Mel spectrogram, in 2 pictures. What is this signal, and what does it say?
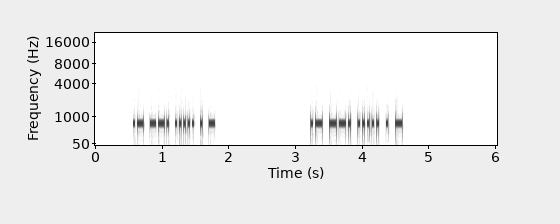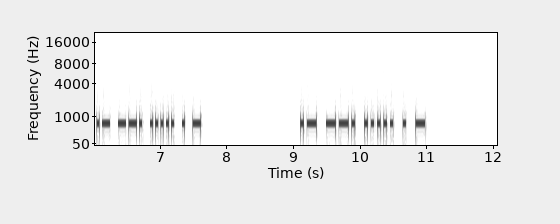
Morse code, heard as a keyed tone, about 31 wpm, 700 Hz. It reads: AG5ET AG5ET AG5ET AG5ET
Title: Speed Racing - USA 2x2 Call Signs 25wpm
